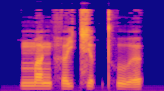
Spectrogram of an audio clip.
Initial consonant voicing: voiced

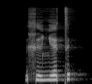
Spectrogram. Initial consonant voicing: voiceless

